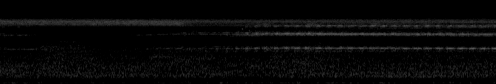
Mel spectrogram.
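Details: Evening cicada (higurashi) that has already begun calling, heard near a school. It gives a shrill, sustained ringing tone with higher overtones. The sound grows louder and starts to pulse slightly partway through.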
